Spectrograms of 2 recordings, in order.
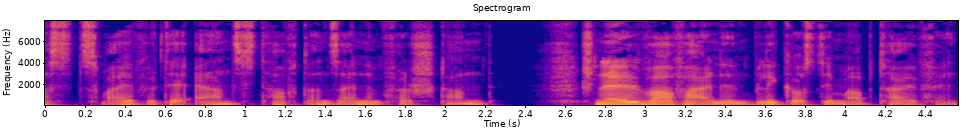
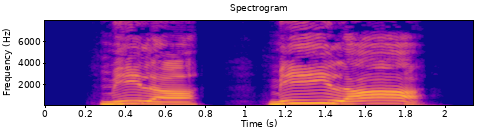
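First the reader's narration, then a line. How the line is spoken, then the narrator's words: Repeated calling. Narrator (German): rief er noch einmal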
